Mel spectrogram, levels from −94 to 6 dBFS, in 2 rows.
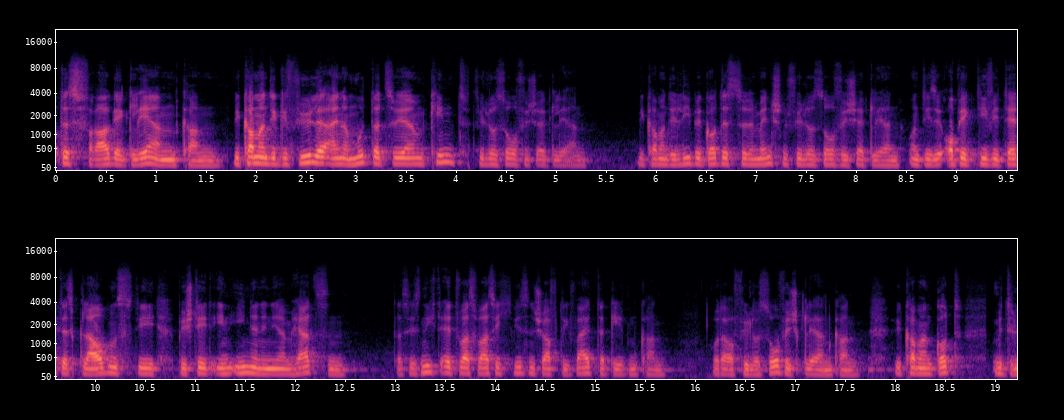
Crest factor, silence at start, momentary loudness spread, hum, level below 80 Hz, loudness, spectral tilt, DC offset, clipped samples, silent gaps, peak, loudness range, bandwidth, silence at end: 20 dB; 0 s; 13 LU; none; -68 dBFS; -30 LUFS; -7.5 dB/octave; under 0.1%; under 0.1%; none; -10 dBFS; 7 LU; 9.6 kHz; 0 s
